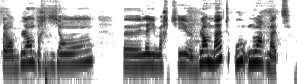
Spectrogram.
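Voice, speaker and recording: A woman, a deal-hunting vlogger, walks through a store aisle and lists prices and sizes. She speaks in a chatty way and pauses often. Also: fairly high pitch, dark tone, no room sound, lo-fi sound. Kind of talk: casual store walkthrough. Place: home improvement store aisle.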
